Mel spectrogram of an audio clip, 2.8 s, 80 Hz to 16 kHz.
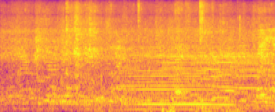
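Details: Cattle at the 2024 Qurbani cattle market at Hazratpur haat; a brief, steady, low moo lasting about a second rises out of dense crowd chatter and market noise.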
